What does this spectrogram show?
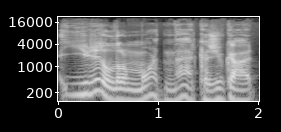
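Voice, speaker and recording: A man's voice: medium pitch, a little fast, dry recording, clean studio sound. A man hosting a casual podcast interview.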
